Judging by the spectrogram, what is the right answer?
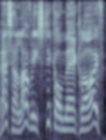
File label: collect, Footy Fan speech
